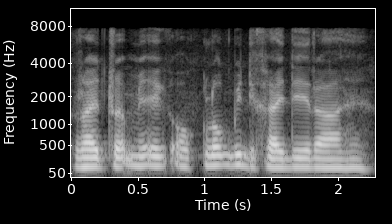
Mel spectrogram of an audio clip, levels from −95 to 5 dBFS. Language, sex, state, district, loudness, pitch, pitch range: Hindi, male, Arunachal Pradesh, Papum Pare, -17 LUFS, 140 Hz, 130-150 Hz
